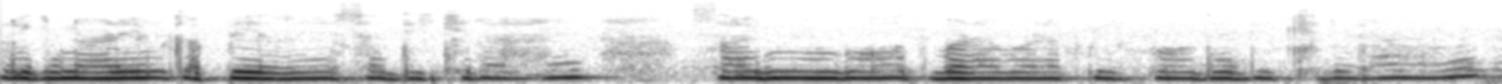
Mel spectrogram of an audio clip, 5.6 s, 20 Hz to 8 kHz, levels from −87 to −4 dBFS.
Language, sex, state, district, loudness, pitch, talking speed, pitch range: Hindi, female, Bihar, Bhagalpur, -21 LUFS, 225 Hz, 160 wpm, 220-230 Hz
